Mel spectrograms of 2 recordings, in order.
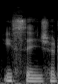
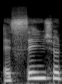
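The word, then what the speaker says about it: essential: scl 아주 필수적이라는 얘기죠 이센셜 은 이것을 에센셜 이라고 우리가 많이 하는데 에센셜 여기 뒤 엑센트가 있기 때문에 이것도 이 애가 원래 는 강세가 들어가며 내가 에 발음이 나는데 이익의 2 로 바뀝니다 그래서 so make the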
